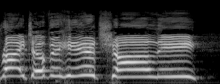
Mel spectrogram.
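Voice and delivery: very high, loud, slow, drawn-out motherly voice. Recapping a scene on a podcast where the mom answers Charlie, imitating Charlie's mom. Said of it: "Sorry about the voices".

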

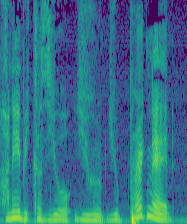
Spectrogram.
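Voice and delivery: put-on whispered delivery. Retelling how a guy answered a girl's question, imitating a guy whispering. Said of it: "you could hear the guy whispering like".

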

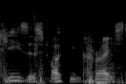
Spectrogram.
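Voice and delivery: breathy exclamation broken by laughter. Reacting to a friend's mishap: laughing while talking. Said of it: "I can't stop laughing".

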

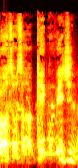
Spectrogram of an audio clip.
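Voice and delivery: high-pitched, soft, raspy voice. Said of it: "he has that raspy voice".

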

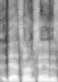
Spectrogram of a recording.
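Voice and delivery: usual speaking voice

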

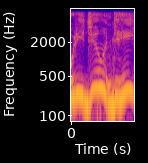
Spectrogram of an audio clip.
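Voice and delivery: very high-pitched yelling. Voicing a character who opens a window to a friend: yelling down from a window. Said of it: "he yells down to you".

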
